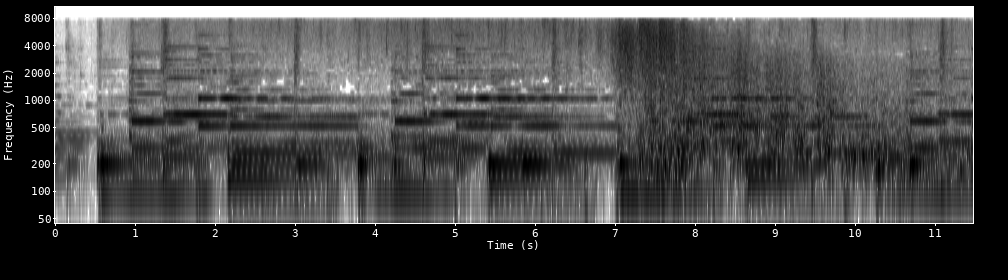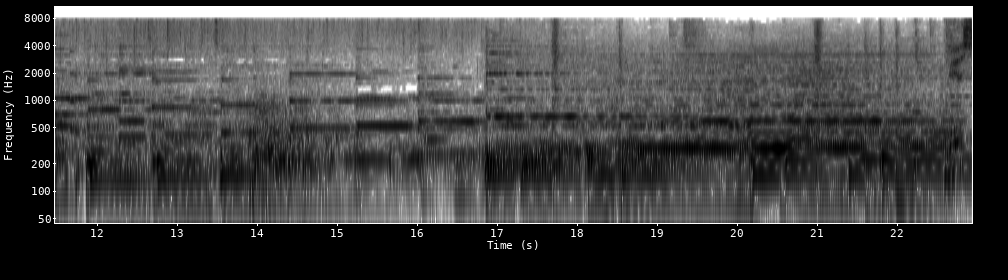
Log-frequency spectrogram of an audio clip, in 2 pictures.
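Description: Steady rain pours down with a low thunder rumble growing louder midway, while gentle instrumental music plays underneath throughout; no one speaks.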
